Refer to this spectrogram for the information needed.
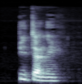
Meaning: to piton
- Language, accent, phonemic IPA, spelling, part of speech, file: French, Canada, /pi.tɔ.ne/, pitonner, verb, LL-Q150 (fra)-pitonner.wav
